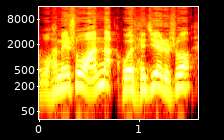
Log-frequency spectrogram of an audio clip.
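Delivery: usual speaking voice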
